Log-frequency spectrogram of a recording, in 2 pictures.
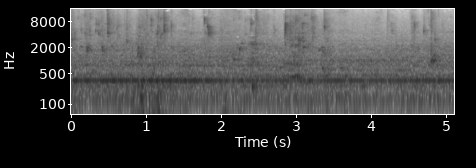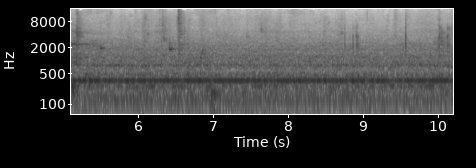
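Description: Bathwater splashing and dripping in a bathtub as a wet puppy is washed by hand, with scattered small splashes and drips over a steady low hum.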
